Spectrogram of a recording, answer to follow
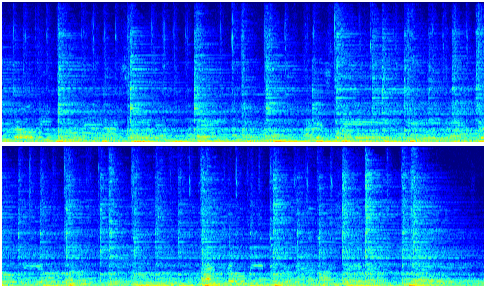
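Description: Small acoustic band playing an upbeat country-style song: two strummed acoustic guitars, upright bass, drum kit and several voices singing together. The song winds down to its end near the close.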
